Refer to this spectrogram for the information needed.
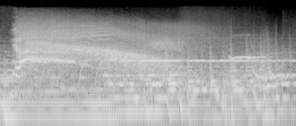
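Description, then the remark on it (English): A woman lets out a loud, sustained scream that blends into a burst of music, her cry held over the swelling theme for several seconds before fading. “Basically, Nerys Hughes does it brilliantly in episode two of Kinda, and she actually screams oh, exactly oh, okay. in line with it and does it perfectly.”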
